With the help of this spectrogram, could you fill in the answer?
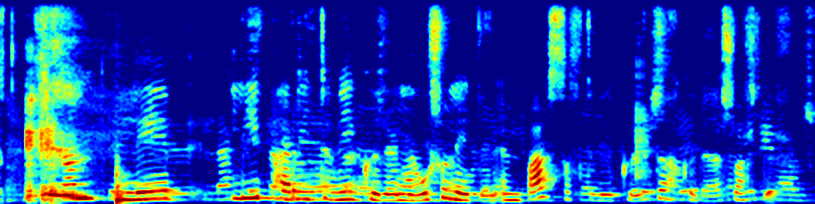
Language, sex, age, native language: Icelandic, female, 11, Icelandic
